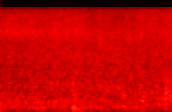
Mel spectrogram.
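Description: Sea waves breaking and washing over a rocky shore, a steady rush of surf, with wind buffeting the microphone.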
